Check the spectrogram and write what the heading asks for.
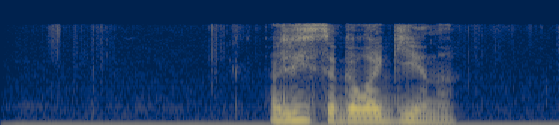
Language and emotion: Russian, angry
